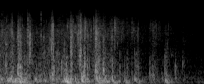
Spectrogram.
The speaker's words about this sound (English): Yeah, they jump into the canal and the sandworm hits the cement really hard, and I have a little clip of that. It makes a squeal.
